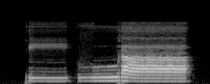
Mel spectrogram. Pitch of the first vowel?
high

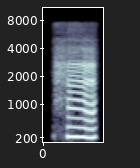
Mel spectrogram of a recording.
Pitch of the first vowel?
low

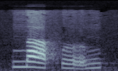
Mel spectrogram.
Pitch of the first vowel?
falling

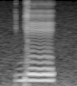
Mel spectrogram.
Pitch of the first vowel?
low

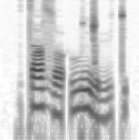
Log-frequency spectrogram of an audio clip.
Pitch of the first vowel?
high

